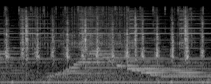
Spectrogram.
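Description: Rapid clock-ticking sound effect over a short run of musical notes that step down and then climb back up.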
